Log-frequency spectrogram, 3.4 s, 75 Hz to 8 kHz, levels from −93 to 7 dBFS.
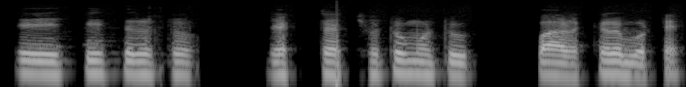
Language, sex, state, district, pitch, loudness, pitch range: Bengali, male, West Bengal, Jalpaiguri, 145 Hz, -30 LUFS, 140-150 Hz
